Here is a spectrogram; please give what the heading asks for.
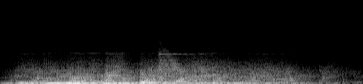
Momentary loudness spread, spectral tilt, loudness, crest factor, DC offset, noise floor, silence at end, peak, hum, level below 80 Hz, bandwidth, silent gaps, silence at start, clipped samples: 18 LU; -16 dB/octave; -20 LUFS; 16 dB; under 0.1%; -44 dBFS; 0.55 s; 0 dBFS; none; -18 dBFS; 1.6 kHz; none; 0 s; under 0.1%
